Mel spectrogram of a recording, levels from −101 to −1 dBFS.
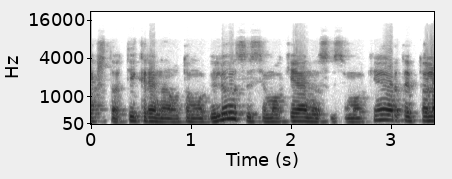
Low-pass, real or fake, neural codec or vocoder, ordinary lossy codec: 14.4 kHz; real; none; Opus, 64 kbps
